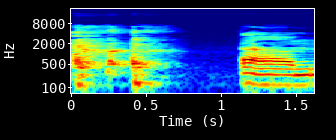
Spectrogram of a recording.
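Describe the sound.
Two loud, close coughs in quick succession right into the microphone, followed after a short pause by a throaty, voiced rasp.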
